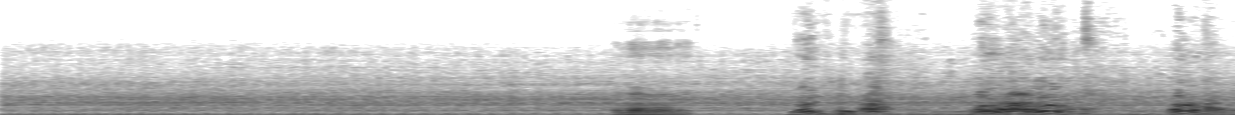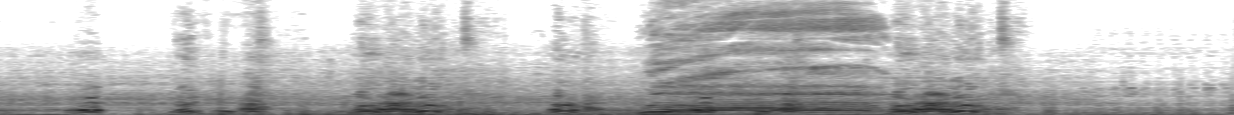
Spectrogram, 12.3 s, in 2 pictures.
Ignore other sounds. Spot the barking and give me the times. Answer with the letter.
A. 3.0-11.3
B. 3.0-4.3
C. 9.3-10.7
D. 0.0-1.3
A.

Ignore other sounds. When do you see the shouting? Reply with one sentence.
The shouting can be heard from 9.3 to 10.7 s.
